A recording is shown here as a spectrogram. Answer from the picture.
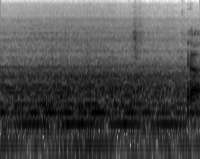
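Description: Underground roof-bolting machine in a coal mine running with a steady mechanical hum.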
